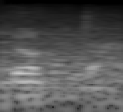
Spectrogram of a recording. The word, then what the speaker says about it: Dokta: But it's easy to pronounce it as Doctor.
